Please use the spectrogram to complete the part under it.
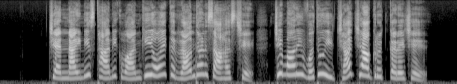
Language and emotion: Gujarati, happy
